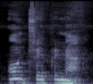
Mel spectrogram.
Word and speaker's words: entrepreneur: and commonly used is entrepreneur entrepreneur the americans will put it entrepreneur until no by the british entrepreneur entrepreneur the stress is on that last syllable because it's a long word for syllables but it is the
